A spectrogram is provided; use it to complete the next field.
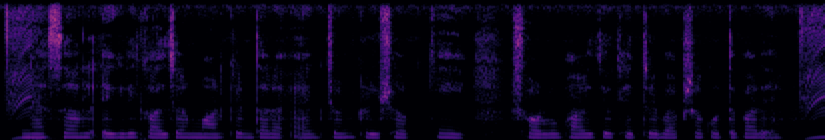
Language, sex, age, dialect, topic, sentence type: Bengali, female, 25-30, Standard Colloquial, agriculture, question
